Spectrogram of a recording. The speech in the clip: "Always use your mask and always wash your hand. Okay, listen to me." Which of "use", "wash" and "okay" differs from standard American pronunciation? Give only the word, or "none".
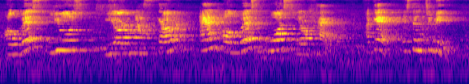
wash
